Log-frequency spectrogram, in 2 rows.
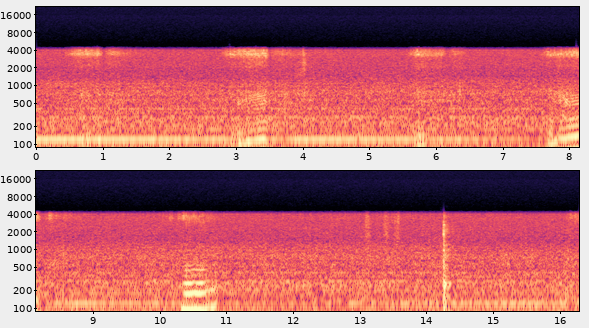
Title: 11/5/09 snoring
